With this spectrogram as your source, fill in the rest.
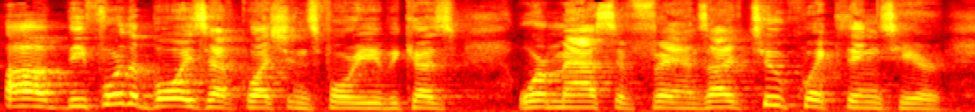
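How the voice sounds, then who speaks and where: A brash, joshing podcast host from Pittsburgh whose voice rides high. He talks loudly and ribs his guest in casual banter. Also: moderate pace. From Pittsburgh, USA.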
